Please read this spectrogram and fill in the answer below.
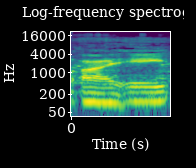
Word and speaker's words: Oia: This little town up here is spelled O I A, but it's pronounced IA.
